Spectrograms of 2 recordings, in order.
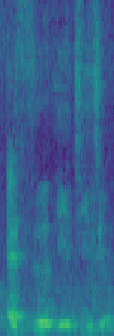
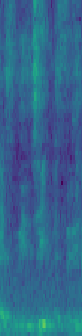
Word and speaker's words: SDGs: SDG즈 이게 정확한 발음이에요. 사람들은 SDG SDG 하는데 SDGS 이렇게 하는데 아니에요. 정확히 바음은 제 교과에서 나와 있어요. sg즈라고 해야 돼요.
